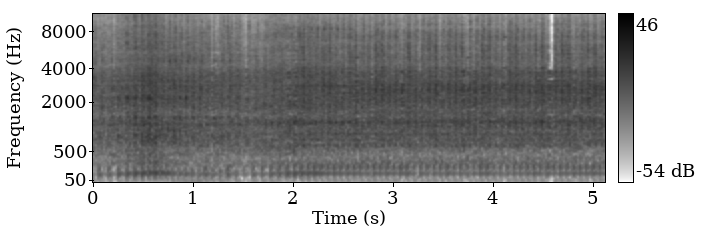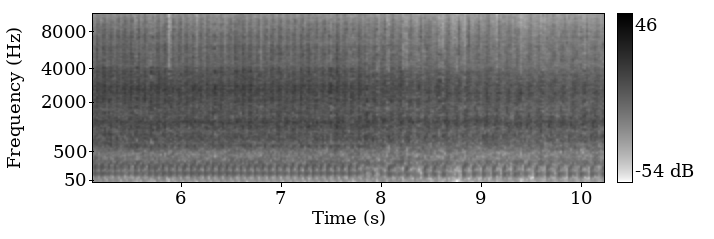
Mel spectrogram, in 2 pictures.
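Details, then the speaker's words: Early Redditch Royal Enfield 350 Bullet single idling after carb pilot jet cleaning, new oil pumps and head-nut tightening. Busy whirr and clatter over the beat from the magneto/dynamo gear drive, now mechanically quieter and less tappety. "The mag dyno drive is making quite a bit of noise, but it's not so tappety sounding now."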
